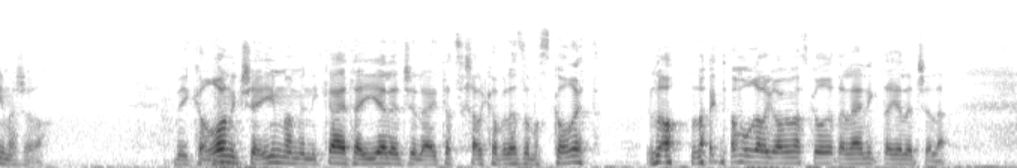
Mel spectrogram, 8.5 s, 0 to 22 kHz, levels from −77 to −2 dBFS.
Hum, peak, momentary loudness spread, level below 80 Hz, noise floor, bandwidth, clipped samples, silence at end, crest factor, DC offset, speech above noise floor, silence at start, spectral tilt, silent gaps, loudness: none; -12 dBFS; 15 LU; -58 dBFS; -59 dBFS; 11 kHz; under 0.1%; 0 s; 22 dB; under 0.1%; 26 dB; 0 s; -6 dB/octave; none; -32 LUFS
